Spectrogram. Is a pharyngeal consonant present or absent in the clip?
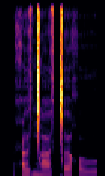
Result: present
